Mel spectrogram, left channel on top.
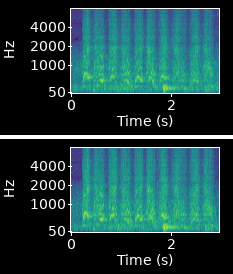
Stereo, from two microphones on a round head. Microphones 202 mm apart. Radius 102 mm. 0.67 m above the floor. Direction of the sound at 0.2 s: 15° right (ahead or behind).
